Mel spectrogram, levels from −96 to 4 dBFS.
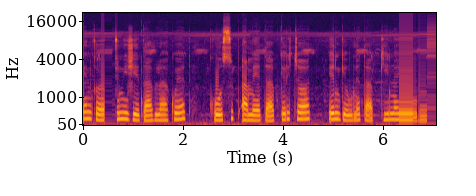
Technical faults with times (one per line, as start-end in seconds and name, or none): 0.35-0.67 robotic sound from repeated short buffers
2.63-3.39 hard clipping
4.97-5.01 hard clipping
6.32-7.06 robotic sound from repeated short buffers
